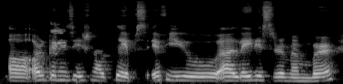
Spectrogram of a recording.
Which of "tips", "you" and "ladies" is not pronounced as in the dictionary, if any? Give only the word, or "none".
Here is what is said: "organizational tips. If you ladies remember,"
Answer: ladies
